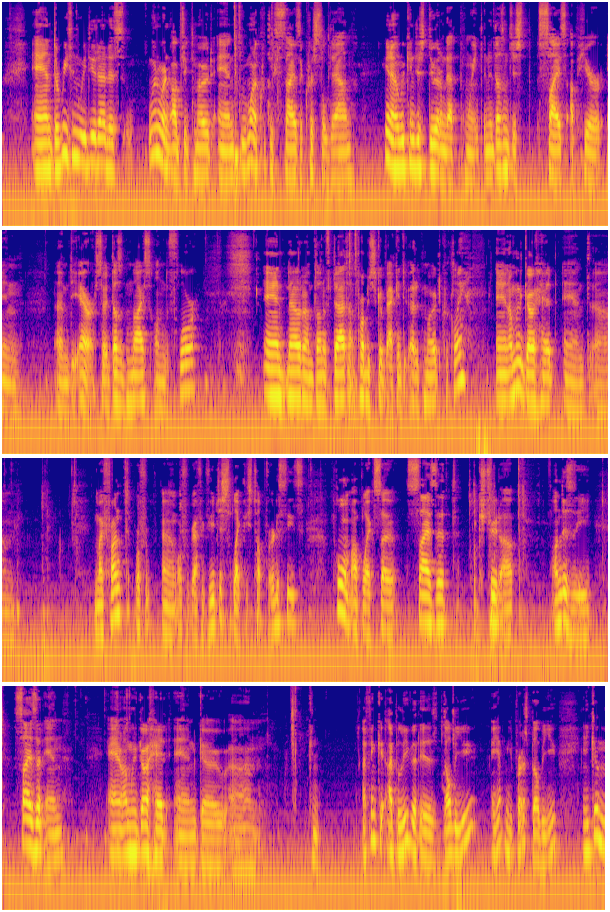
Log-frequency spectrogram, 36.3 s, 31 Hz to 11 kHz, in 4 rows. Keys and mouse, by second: 0.5 g, 3.4 Tab, 4.0 z, 4.8 s, 14.2 Tab, 18.7 KP_1, 19.2 z, 20.1 a, 20.8 b, 22.0 click, 23.9 s, 25.1 e, 27.2 s, 33.8 w.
